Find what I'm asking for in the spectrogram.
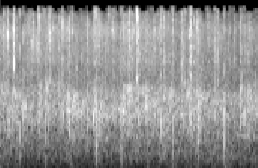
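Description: A crowd claps steadily, a dense patter of overlapping handclaps at an even level throughout, with no voices rising above it.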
